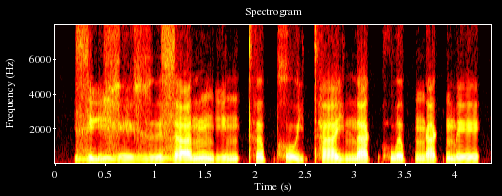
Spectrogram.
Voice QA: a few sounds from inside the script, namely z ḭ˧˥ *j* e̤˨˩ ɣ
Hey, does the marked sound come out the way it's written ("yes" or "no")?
no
